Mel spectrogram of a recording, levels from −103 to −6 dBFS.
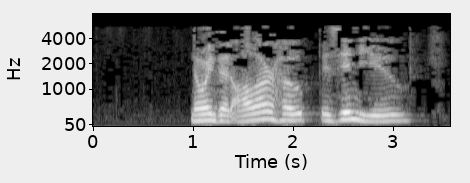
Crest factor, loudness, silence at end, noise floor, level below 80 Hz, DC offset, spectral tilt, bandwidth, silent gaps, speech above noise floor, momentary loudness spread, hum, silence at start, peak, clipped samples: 18 dB; -20 LUFS; 0.4 s; -71 dBFS; -60 dBFS; under 0.1%; -11.5 dB/octave; 5.8 kHz; none; 51 dB; 10 LU; none; 1 s; -4 dBFS; under 0.1%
